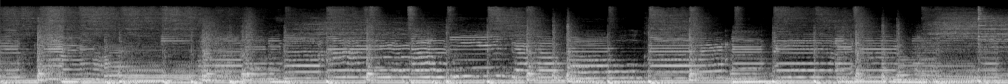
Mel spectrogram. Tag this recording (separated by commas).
Music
